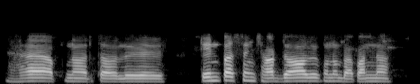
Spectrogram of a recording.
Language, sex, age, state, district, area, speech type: Bengali, male, 18-30, West Bengal, Darjeeling, urban, conversation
